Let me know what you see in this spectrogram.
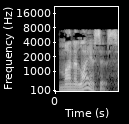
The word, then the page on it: moniliasis: British English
